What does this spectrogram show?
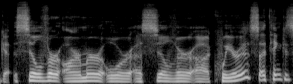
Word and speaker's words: cuirass: We do have a chest here as well that contains a silver armor or a silver cuirass, I think is how it's pronounced in Cuirass?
